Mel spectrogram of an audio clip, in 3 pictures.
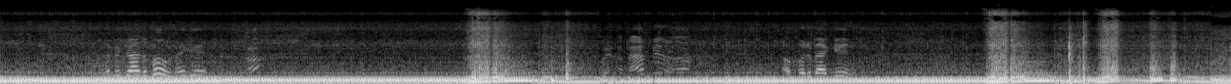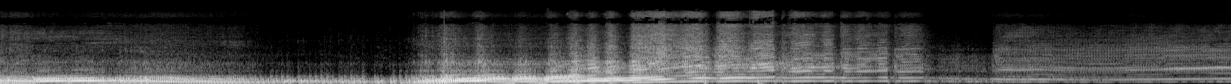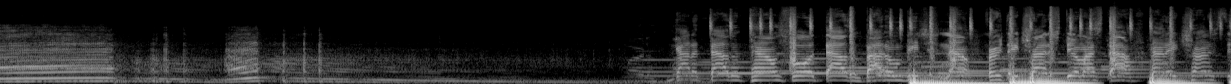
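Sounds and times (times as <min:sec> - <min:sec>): car engine revving and accelerating: 0:00.0 - 0:15.0, 0:16.3 - 0:29.0.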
